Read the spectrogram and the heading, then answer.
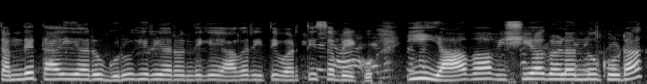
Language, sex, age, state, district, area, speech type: Kannada, female, 30-45, Karnataka, Dakshina Kannada, urban, spontaneous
